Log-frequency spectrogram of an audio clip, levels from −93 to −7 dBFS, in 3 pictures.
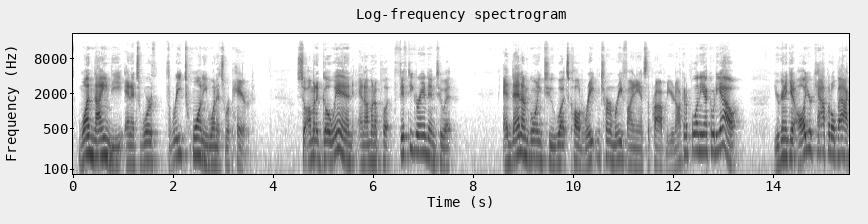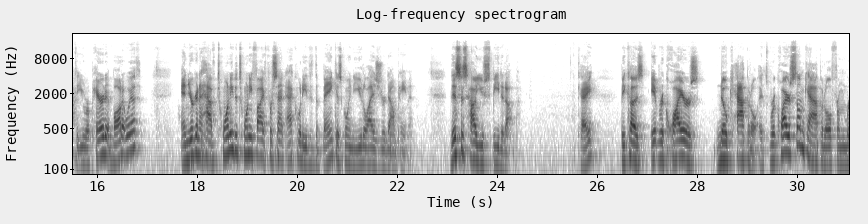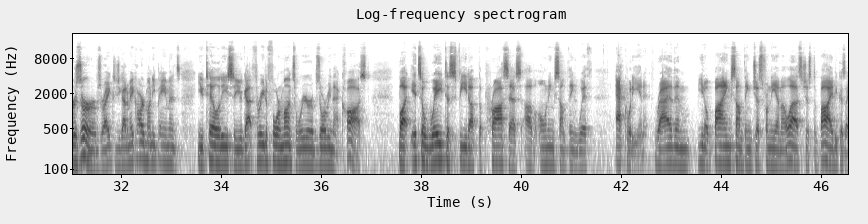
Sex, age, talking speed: male, 30-49, 190 wpm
